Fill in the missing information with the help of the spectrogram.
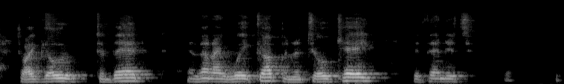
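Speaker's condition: Aphasia after stroke; aphasia caused by stroke; still improving daily, very tired every evening; can no longer speak Bulgarian, previously spoken fluently

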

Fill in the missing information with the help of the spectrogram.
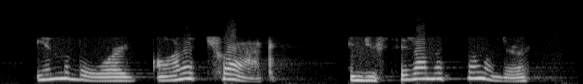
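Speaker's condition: ALS; limb onset in right foot

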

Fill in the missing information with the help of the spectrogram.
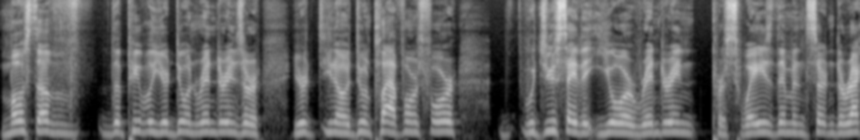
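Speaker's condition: No condition

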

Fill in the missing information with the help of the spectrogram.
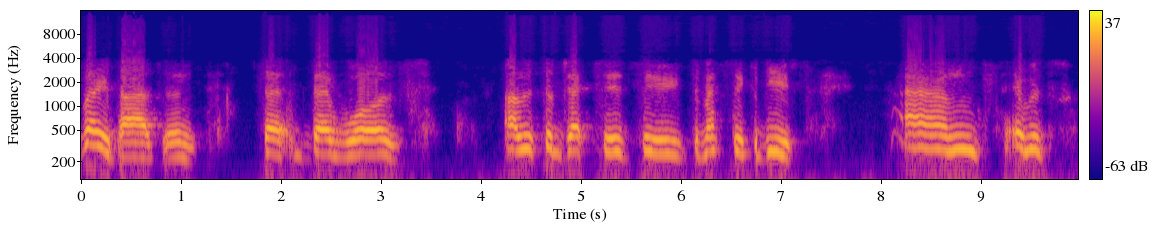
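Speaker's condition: Cerebral palsy; caused by doctors' negligence at delivery

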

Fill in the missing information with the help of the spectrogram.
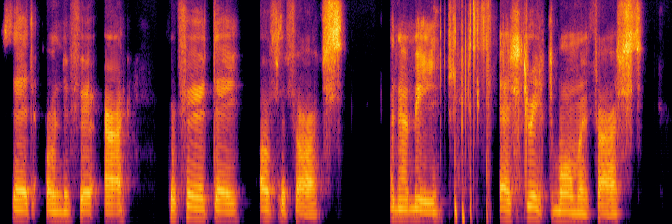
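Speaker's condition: Cerebral palsy; speech impairment

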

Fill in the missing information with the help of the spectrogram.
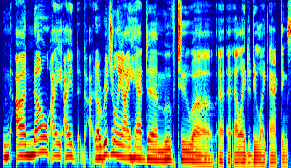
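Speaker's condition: Stutter, acquired after head injury; acquired in adulthood in Los Angeles, softball grounder hit throat at shortstop, fell backwards; voice lessons and breathing exercises for more control; high voice, stutters saying home city name, learned to sing; repeated words, blocks

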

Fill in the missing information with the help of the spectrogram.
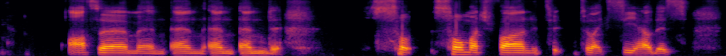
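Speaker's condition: Stuttering; stutter makes speaking take longer; repeated words

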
